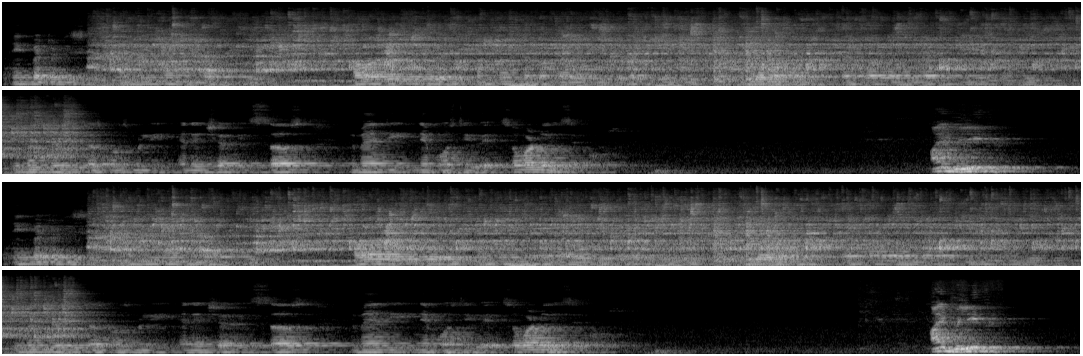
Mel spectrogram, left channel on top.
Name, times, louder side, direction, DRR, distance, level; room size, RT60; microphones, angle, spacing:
voice 1, 0.1-2.6 3.5-10.4 10.9-13.8 14.3-16.8, left 1 dB, 85° left, 1 dB, 0.8 m, -29 dB
sound 1, 0.8-11.5, right 1 dB, 5° right, 0.8 m, -27 dB
sound 2, 1.9-2.0 4.3-8.4, equal, 20° left, 1.0 m, -31 dB
voice 2, 19.4-20.8, right 2 dB, 45° right, 3 dB, 0.3 m, -22 dB
6.8 x 2.9 x 2.5 m, 1.5 s
head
